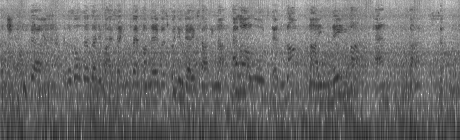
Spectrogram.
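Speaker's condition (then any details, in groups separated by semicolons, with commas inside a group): No condition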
